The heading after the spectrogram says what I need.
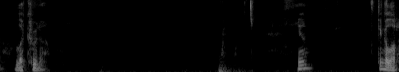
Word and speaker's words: lacuna: Cradle, pronounced lacuna.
